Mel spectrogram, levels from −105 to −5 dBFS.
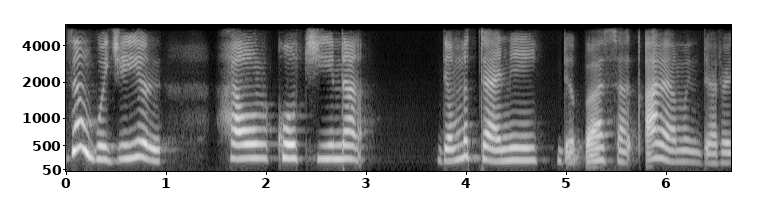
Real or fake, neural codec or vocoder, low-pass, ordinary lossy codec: fake; codec, 16 kHz, 1 kbps, X-Codec, HuBERT features, trained on balanced general audio; 5.4 kHz; AAC, 48 kbps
